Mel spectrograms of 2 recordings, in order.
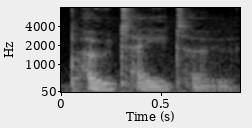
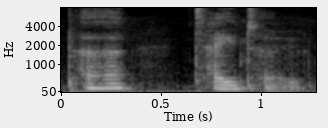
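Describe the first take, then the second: First: The first syllable sounds like 'po'. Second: The first syllable sounds like 'per'. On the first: "not potato" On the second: "there's like a per in there"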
